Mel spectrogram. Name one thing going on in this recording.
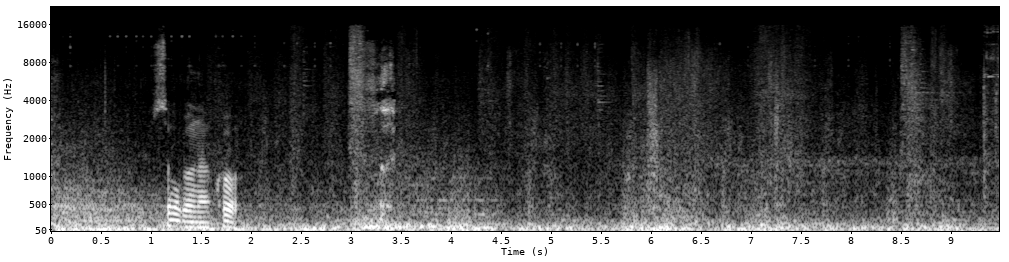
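Game fire blasts whoosh and explode.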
